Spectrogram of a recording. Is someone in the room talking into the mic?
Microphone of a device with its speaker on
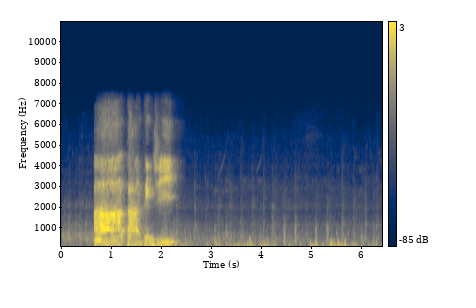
Yes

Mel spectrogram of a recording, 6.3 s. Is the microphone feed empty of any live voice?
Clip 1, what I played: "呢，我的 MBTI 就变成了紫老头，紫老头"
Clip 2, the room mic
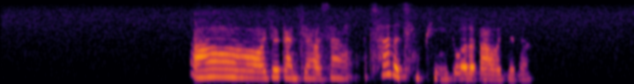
No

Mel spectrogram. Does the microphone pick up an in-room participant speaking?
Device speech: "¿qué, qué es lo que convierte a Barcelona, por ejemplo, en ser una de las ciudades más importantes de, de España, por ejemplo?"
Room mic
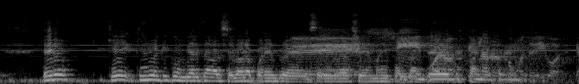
Yes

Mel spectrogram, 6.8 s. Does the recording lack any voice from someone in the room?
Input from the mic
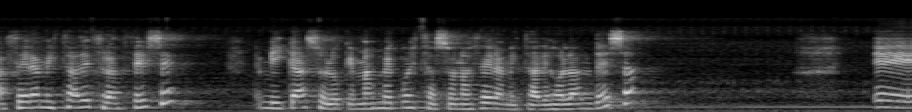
Yes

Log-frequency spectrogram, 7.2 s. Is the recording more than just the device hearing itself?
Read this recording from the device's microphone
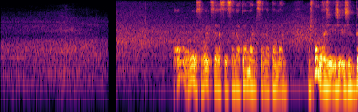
Yes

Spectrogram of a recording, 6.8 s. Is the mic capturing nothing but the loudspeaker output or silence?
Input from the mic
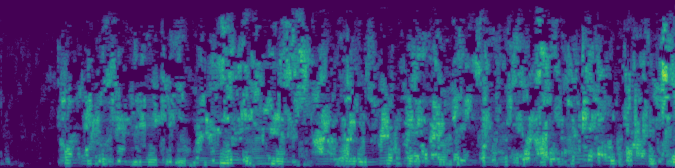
Yes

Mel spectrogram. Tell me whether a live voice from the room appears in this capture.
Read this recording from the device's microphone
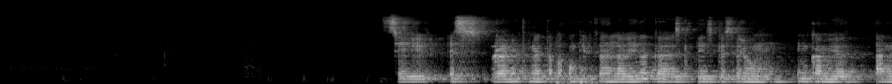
Yes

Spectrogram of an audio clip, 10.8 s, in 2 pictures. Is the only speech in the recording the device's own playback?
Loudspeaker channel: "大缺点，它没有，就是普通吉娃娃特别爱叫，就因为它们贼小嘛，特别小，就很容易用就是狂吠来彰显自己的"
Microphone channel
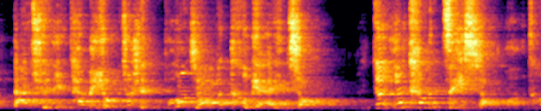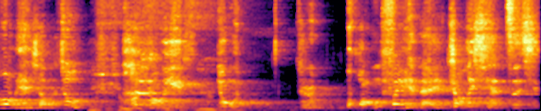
No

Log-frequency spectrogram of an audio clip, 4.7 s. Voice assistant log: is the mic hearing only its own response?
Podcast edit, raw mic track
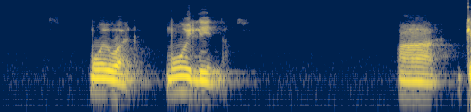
Yes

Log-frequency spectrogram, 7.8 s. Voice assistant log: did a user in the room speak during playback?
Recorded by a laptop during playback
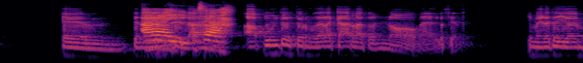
Yes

